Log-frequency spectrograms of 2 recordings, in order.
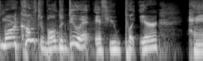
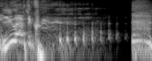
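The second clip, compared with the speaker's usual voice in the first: laughing; much slower than usual. Acted.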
